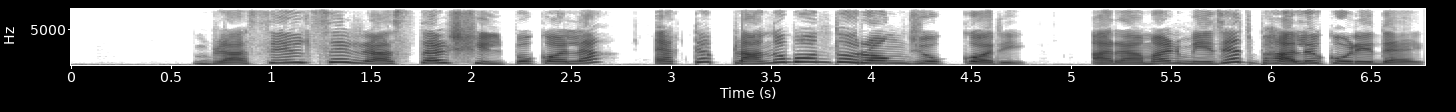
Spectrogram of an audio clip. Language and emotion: Bengali, happy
